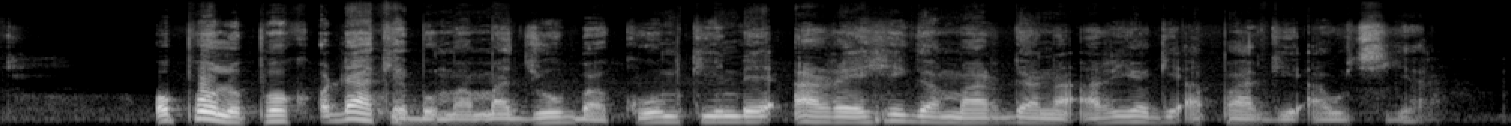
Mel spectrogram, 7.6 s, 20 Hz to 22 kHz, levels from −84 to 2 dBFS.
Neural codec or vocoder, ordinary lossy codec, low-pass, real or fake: vocoder, 44.1 kHz, 128 mel bands, Pupu-Vocoder; none; none; fake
